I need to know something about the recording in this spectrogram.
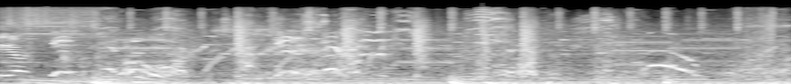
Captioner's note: growling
